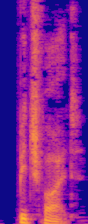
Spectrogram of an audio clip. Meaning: a fight between women, gay men, and/or other effeminate people
- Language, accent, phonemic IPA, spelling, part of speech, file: English, Australia, /ˈbɪtʃ ˈfaɪt/, bitch fight, noun, En-au-bitch fight.ogg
